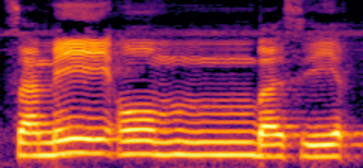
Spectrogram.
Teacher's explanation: Jadi nun sukun dan tanwinnya bertemu dengan ba, maka dia dirubahlah nun sukun menjadi mim. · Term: iqlab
